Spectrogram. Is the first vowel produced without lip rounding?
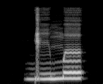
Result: yes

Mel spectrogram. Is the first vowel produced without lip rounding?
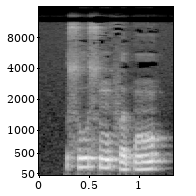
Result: no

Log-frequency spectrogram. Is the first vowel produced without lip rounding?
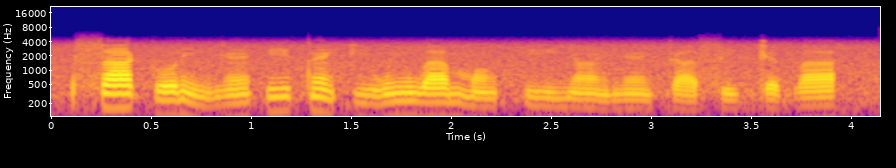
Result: yes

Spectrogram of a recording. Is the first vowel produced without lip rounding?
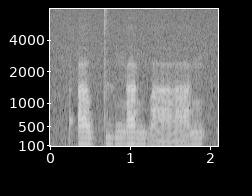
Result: yes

